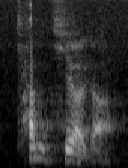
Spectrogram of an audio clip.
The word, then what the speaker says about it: 참치하다: 동경이 따라 이루기 때문에 승강이 참치하며 오르고 내리는 것이 참치하다. 발음은 치 그래요. 참차가 참자가 아니라 참 참치하다.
